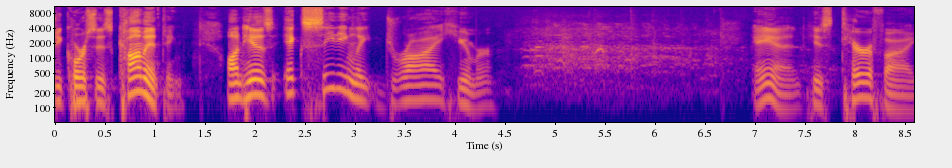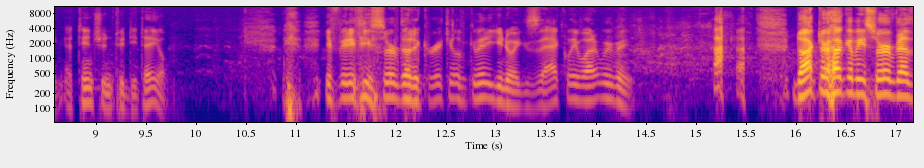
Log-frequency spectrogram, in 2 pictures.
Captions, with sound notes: COURSES COMMENTING ON HIS EXCEEDINGLY DRY HUMOR [LAUGHTER] AND HIS TERRIFYING ATTENTION TO DETAIL. IF HE SERVED ON THE CURRICULUM TODAY, YOU KNOW EXACTLY WHAT WE MEAN [LAUGHTER]. DR. HUCKABY SERVED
